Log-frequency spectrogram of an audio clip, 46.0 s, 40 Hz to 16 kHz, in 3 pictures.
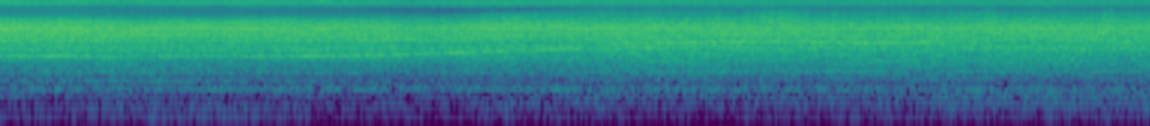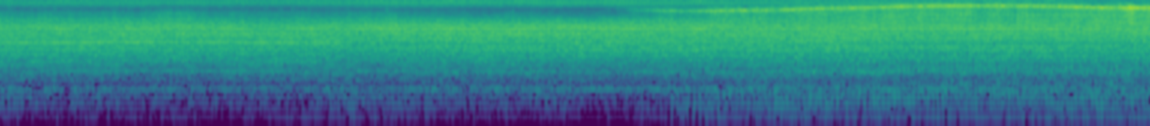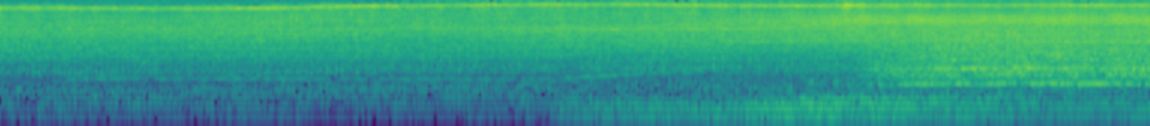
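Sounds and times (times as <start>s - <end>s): jet engines whining: 0.0s - 46.0s
deep engine tone: 37.2s - 46.0s
low rumble: 37.8s - 46.0s.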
